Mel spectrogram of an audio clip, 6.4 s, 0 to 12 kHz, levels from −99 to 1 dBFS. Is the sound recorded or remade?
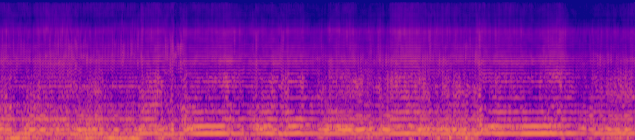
remade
